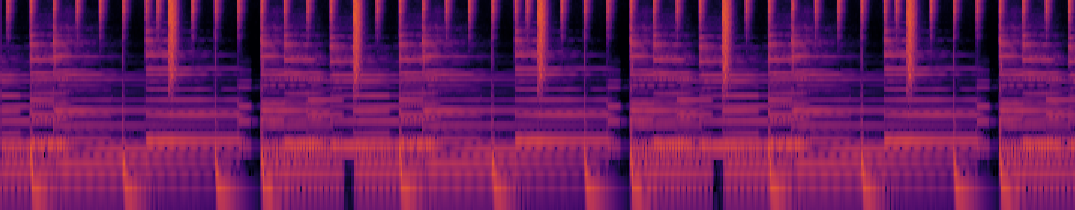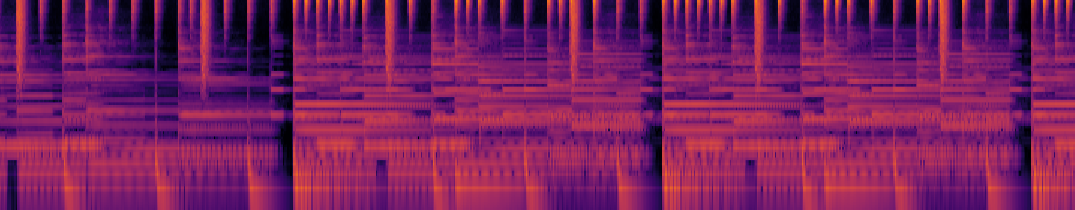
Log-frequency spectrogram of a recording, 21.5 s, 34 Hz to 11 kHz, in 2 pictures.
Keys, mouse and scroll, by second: 0.4 ctrl+-, 7.7 ctrl+-, 19.5 ctrl+z.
